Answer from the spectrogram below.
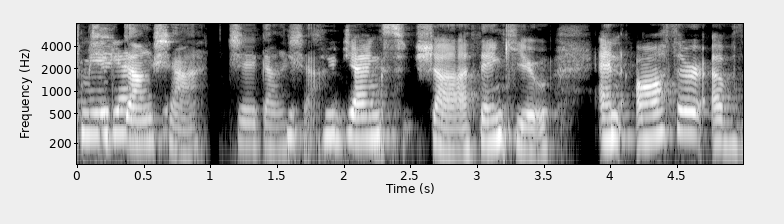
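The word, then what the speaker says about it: Zhi Gang Sha: I feel like I'm saying her name wrong. Can you correct me again? Zhu Jiang Sha, thank you.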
